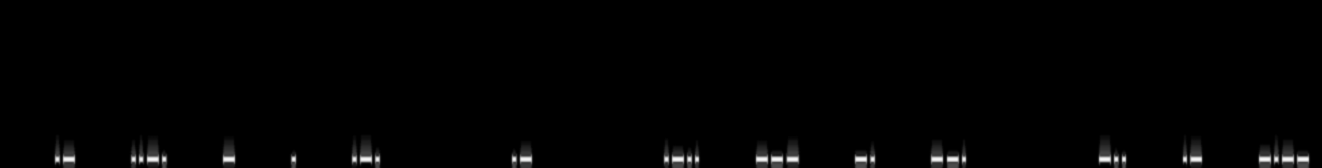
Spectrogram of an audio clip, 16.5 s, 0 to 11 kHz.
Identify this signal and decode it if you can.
Morse code, heard as a keyed tone, about 25 wpm, spaced as for 10 wpm, 600 Hz. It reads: AFTER A LONG DAY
